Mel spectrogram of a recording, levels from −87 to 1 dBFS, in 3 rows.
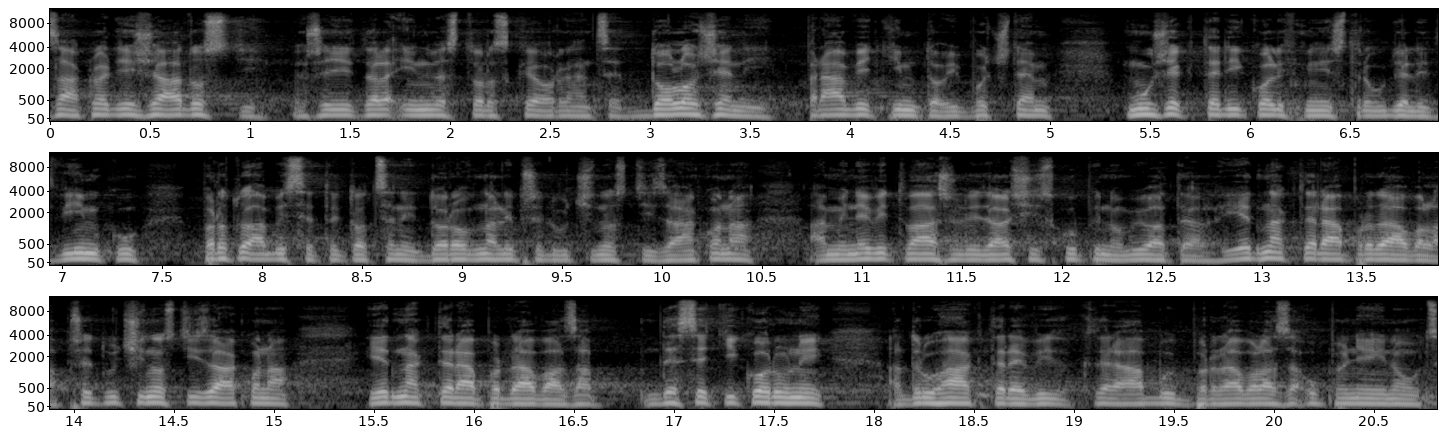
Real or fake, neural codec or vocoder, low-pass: real; none; 10.8 kHz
